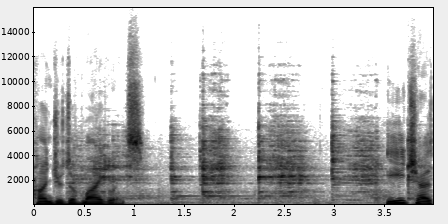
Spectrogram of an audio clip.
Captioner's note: metal clinking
